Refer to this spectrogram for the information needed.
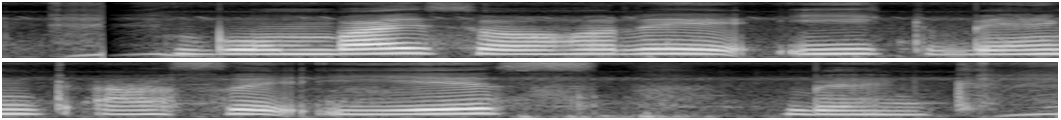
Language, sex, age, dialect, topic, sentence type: Bengali, female, 18-24, Jharkhandi, banking, statement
